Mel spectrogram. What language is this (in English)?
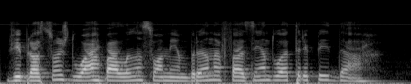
Portuguese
